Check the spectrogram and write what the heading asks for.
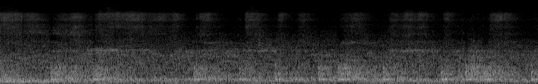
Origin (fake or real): fake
